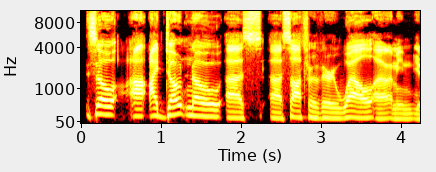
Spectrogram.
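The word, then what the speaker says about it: Sartre: Um, and uh I'm not that well verssed on Jean Paul Satir um Satra, sorry.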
